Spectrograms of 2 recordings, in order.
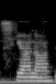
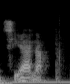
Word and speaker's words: Tiana: You're seeing the T and the Anna, so it's going to be easier to pronounce that way. So that's the reason I changed to Tiana.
